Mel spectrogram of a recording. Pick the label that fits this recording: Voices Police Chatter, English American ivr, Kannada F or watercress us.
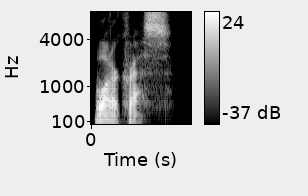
watercress us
